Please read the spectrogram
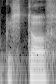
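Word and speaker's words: Kristof: Nos referimos a Agatha Christoph, eh, o Christoph, si hacemos la pronunciación afrancesada,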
